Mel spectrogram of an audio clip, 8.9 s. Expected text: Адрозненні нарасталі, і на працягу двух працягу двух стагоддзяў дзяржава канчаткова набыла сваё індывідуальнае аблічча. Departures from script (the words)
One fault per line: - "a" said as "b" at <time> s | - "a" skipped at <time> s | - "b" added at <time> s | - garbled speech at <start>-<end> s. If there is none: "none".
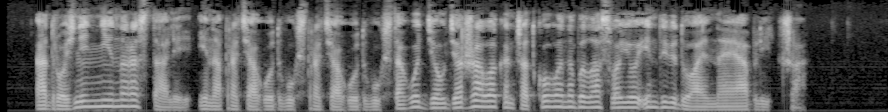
none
